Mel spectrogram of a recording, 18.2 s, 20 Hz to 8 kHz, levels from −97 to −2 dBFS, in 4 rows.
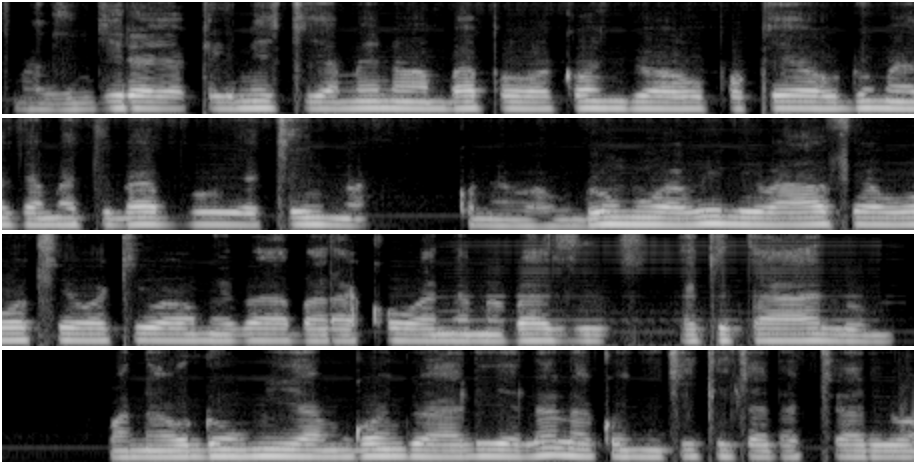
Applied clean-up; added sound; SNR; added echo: neural separator model SepFormer DNS4.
